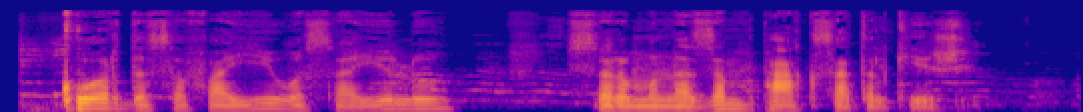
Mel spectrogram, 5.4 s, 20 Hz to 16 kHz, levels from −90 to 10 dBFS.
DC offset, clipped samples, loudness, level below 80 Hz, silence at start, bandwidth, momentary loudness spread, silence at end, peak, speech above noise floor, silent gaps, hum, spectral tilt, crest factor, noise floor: under 0.1%; under 0.1%; -25 LUFS; -54 dBFS; 0.1 s; 11.5 kHz; 14 LU; 0.6 s; -2 dBFS; 28 dB; none; none; -6 dB/octave; 24 dB; -53 dBFS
